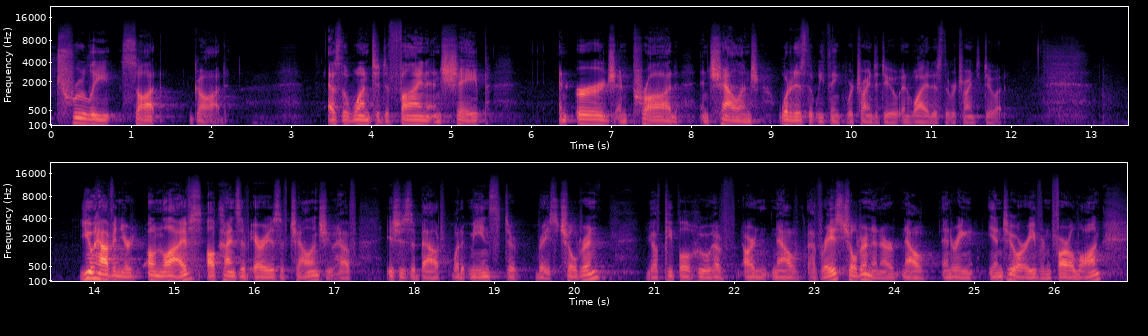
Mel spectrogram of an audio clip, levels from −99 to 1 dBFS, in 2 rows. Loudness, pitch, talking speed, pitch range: -35 LUFS, 100 Hz, 170 wpm, 95-110 Hz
